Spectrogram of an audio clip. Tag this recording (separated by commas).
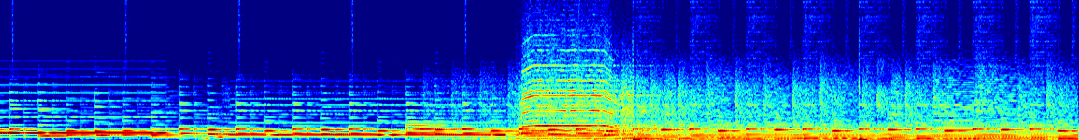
Music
